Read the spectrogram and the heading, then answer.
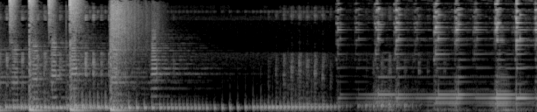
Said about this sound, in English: Then Little Red gave Grammy and Wolfie a hug goodbye, and she rode her scooter all the way home.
